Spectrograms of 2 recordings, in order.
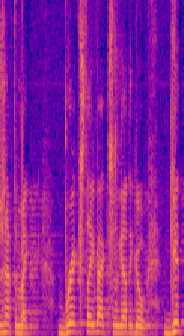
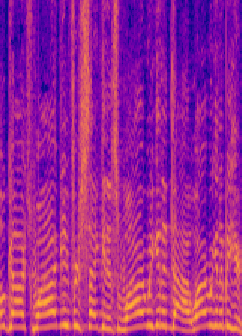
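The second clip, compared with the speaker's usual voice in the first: higher, imitating a frightened wail; hammed-up despair in a much higher voice; mock panicked cry; 10 semitones higher, 3 dB louder, faster than usual. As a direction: whine it out like a scared crowd. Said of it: "fear would make us cry out and go".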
